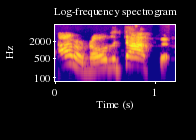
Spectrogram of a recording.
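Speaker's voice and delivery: high, muddled dad voice, laughing through it; a flustered old man fumbling his words; confused old dad. Retold or imitated. Dad confused talking to the nurse, high and flustered. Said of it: "He's like".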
